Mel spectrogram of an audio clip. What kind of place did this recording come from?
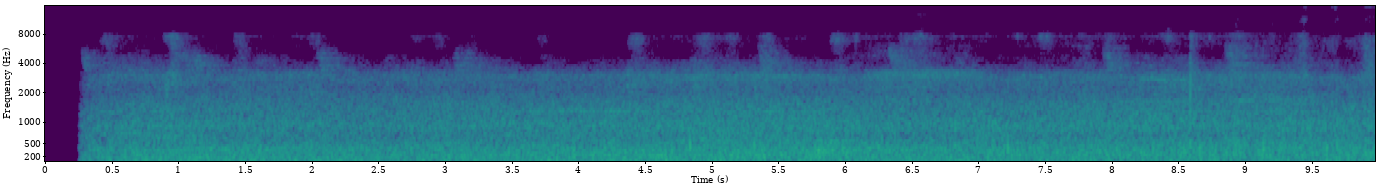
residential area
